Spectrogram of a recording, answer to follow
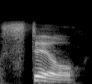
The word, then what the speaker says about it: still: okay uh right here instead of saying Ste okay give me an l sound okay it's a it's a tongue movement instead of a lip movement okay so you don't want to say Ste with an O at the end it's O still still still there you go good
